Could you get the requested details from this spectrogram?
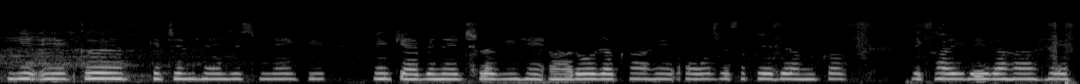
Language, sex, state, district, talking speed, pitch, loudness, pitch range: Hindi, female, West Bengal, Kolkata, 115 wpm, 250 Hz, -27 LUFS, 245-255 Hz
